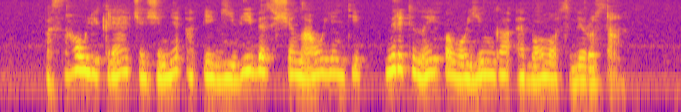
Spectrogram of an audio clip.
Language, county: Lithuanian, Utena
